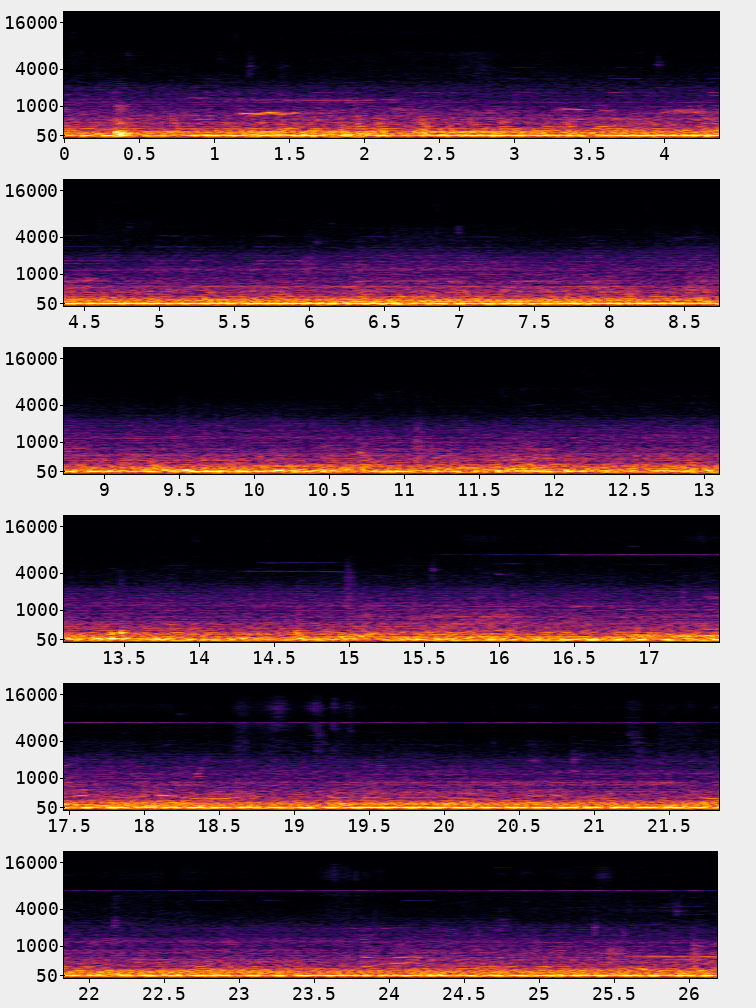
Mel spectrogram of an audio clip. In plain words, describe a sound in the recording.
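A train rumbles steadily along the tracks, heard from inside a moving carriage.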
